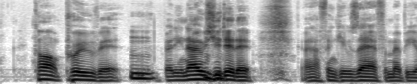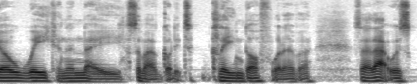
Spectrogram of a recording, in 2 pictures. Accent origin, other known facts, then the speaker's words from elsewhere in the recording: York, Yorkshire and the Humber, United Kingdom; I grew up in York. In the north, yeah.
